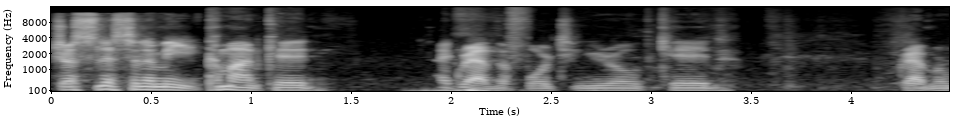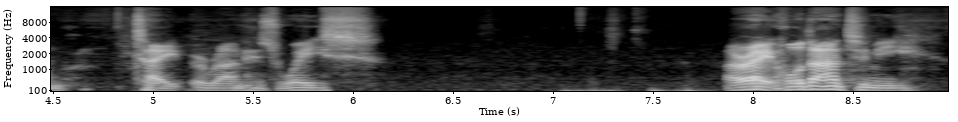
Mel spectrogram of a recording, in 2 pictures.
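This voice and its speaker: A man's put-on character voice, raspy and fairly low, at a moderate pace with long, frequent pauses and big swings in loudness, on a very clean recording with a silent background. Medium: actual play. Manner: firm, reassuring.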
